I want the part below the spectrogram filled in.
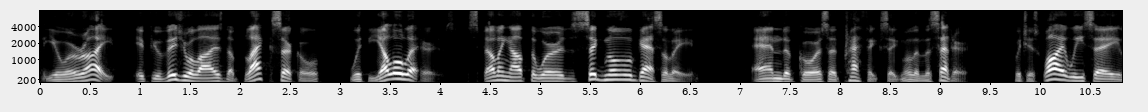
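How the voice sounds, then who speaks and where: A man's voice: mid-range voice, no room sound. A man reading a sponsor's commercial as a 1940s radio announcer, in a salesman-like manner. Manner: lively, salesman-like. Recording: dry old radio broadcast.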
